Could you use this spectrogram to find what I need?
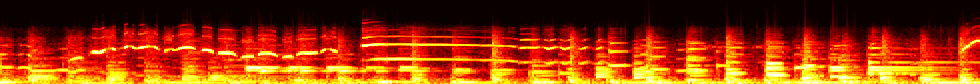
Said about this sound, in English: I found out, I know it's true, what the whistle does more for you. I love to whistle, yeah.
